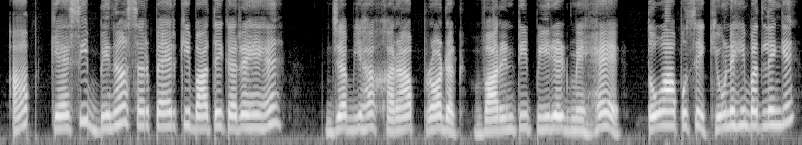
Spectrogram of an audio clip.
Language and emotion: Hindi, angry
